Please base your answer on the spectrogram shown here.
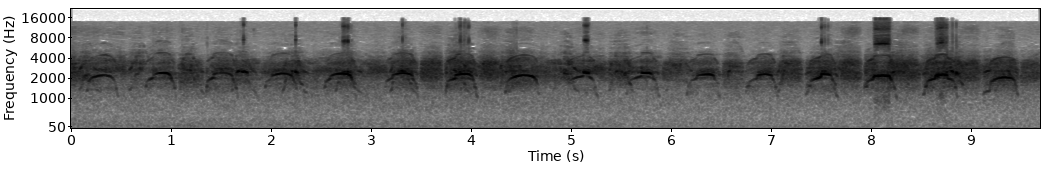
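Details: Black stork at a nest in Zemgale, Latvia, 7 April 2016, possibly the returning nesting female: a steady series of harsh, arched squawks, nearly two a second, with faint background hiss.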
